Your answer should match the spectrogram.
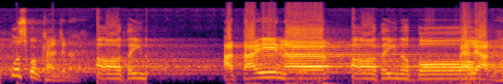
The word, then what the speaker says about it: آتینا: مد اصلی ہوتا ہے اس کو کھینچنا ہے آتینا اتینا آتینا پہلے آپ ہجے سنیں جوڑ سنیں اس کے مطابق پھر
